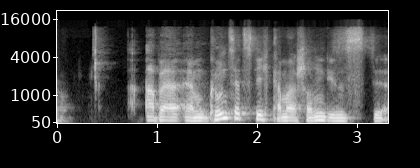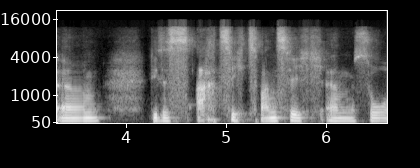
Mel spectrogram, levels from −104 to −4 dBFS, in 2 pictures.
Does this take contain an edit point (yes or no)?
no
